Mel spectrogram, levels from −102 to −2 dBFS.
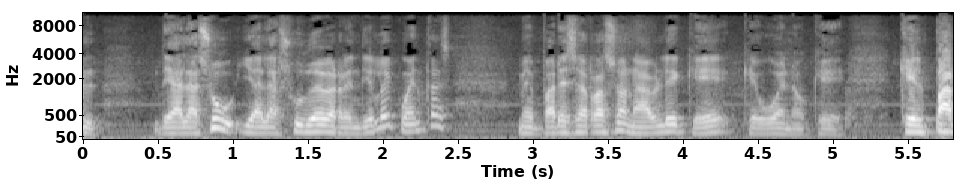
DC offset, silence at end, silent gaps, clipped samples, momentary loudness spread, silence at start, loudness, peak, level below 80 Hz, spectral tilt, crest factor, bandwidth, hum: under 0.1%; 0 s; none; under 0.1%; 13 LU; 0 s; -18 LUFS; 0 dBFS; -50 dBFS; -4 dB/octave; 18 dB; 11 kHz; none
